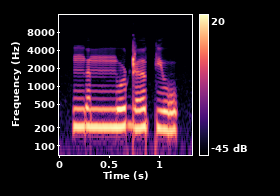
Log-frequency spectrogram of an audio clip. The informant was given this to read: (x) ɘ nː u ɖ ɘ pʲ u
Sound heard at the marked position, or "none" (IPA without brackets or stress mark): ŋ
